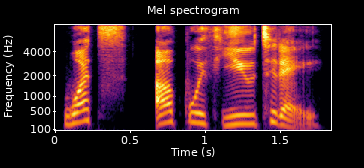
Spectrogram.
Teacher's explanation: Do not stress with or to. They are soft connectors. The rhythm becomes strong, weak-strong, weak-strong.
